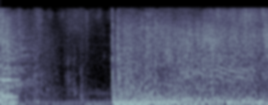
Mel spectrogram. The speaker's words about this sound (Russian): Граната гранаты, несколько немцев падают сзади.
